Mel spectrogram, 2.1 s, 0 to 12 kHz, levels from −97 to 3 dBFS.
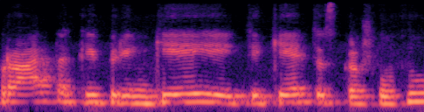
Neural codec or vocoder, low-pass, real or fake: none; 10.8 kHz; real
